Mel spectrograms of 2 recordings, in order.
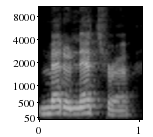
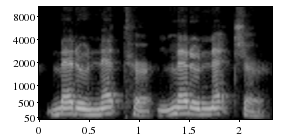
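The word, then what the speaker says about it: Medu Neter: We said Medunetra, and Yeah. you just said it was Medunetter, Yes. right? So that was like an eye-opening thing because I've been saying it wrong all this time.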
